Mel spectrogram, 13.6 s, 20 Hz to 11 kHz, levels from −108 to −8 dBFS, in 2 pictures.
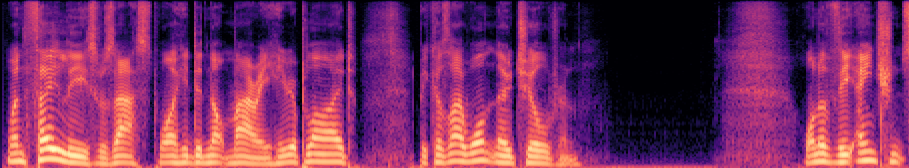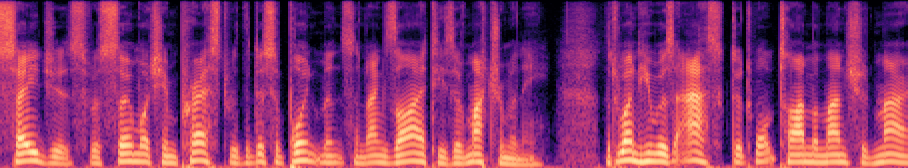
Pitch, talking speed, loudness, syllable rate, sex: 135 Hz, 195 wpm, -19 LUFS, 6.0 syllables/s, male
